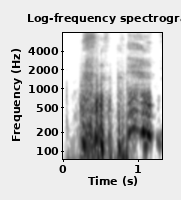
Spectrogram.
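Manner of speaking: amused burst of laughter. Real, not acted. Teacher laughing at how crazy the drill looks, real laugh. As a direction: laugh loudly at yourself.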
